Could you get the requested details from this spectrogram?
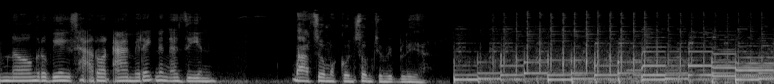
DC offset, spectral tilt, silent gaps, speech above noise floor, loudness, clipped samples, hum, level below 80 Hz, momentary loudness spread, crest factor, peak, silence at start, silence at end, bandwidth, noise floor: under 0.1%; -6.5 dB/octave; none; 24 dB; -29 LUFS; under 0.1%; none; -50 dBFS; 5 LU; 16 dB; -12 dBFS; 0 s; 0 s; 13 kHz; -52 dBFS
